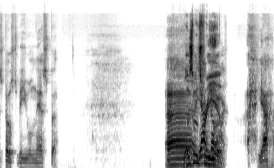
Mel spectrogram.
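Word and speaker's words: Jo Nesbø: Joel Nesbø. He means to say Joel Nesbø, like it's supposed to be an O with like a slash through it, like the forbidden sign, and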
